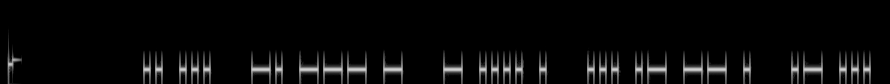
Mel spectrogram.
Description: Morse code, heard as a keyed tone, about 20 wpm, 700 Hz. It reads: IS NOT THE SAME AS
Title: Sets of 5 Words Encore 20wpm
